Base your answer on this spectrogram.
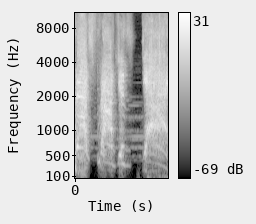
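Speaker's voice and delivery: put-on warrior shout. Voicing a character calling from outside the vault: Gunthar's voice. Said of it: "And he's like".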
